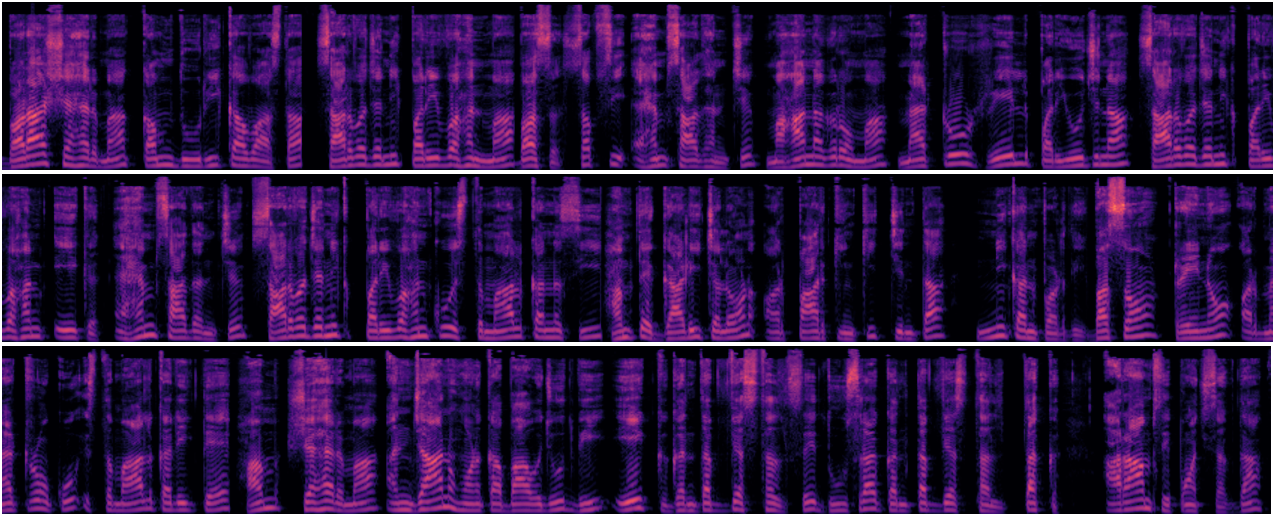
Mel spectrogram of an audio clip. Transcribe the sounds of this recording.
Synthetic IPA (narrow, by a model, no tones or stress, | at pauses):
bɐɽaʃɛɦɛɾmẽkɐmd̪uːɾikaʋaːst̪asaːɾʋəd͡ʒənɪk̚pɐɾɪʋəɦənmãbɐsːɐbsiʔɛɦɛmsaːd̪ʱənt͡ʃmɐɦaːnəɡəɾõmãmɛːʈɾoɾeːlpɐɾjoːd͡ʒnasaːɾʋəd͡ʒənɪkpɐɾɪʋəɦəneːkɛɦɛmsaːd̪ʱə̃nt͡ʃsaːɾʋəd͡ʒnɪkpɐɾɪʋəɦənkoɪst̪eːmaːlkɐɾnsiːhɐmt̪eɡaːɽit͡ʃɐloːɽ̃ɔːɾpaːɾkɪ̃ŋɡ̚kit͡ʃɪ̃nt̪a | nɪkənpɐɽd̪ḭːbɐsõʈɾeːnõʔɔːɾmɛːʈɾõkoɪst̪eːmaːlkɐɾiːt̪ehɐmʃɛɦɛɾmãɐ̃ɲd͡ʒaːnɦoːɽ̃kabaːʋd͡ʒuːd̪bʱieːkɡɐ̃nt̪əʋjəst̪ʰəlsed̪uːsɾaɡɐ̃nt̪əʋjəst̪ʰəlt̪ɐk | aːɾaːmsepɐ̃ɦʊ̃t͡ʃsɐ̰k̚d̪aː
